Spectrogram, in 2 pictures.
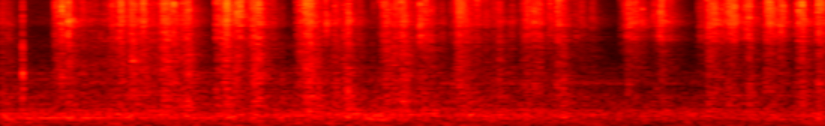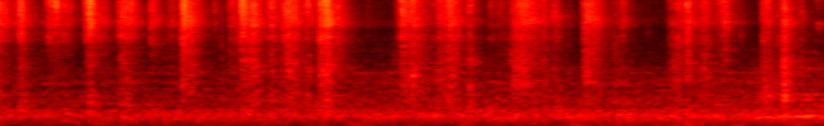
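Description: Aluminium foil crinkling and crackling in irregular bursts of small sharp crackles as it is rolled and folded down by hand around a cone.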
